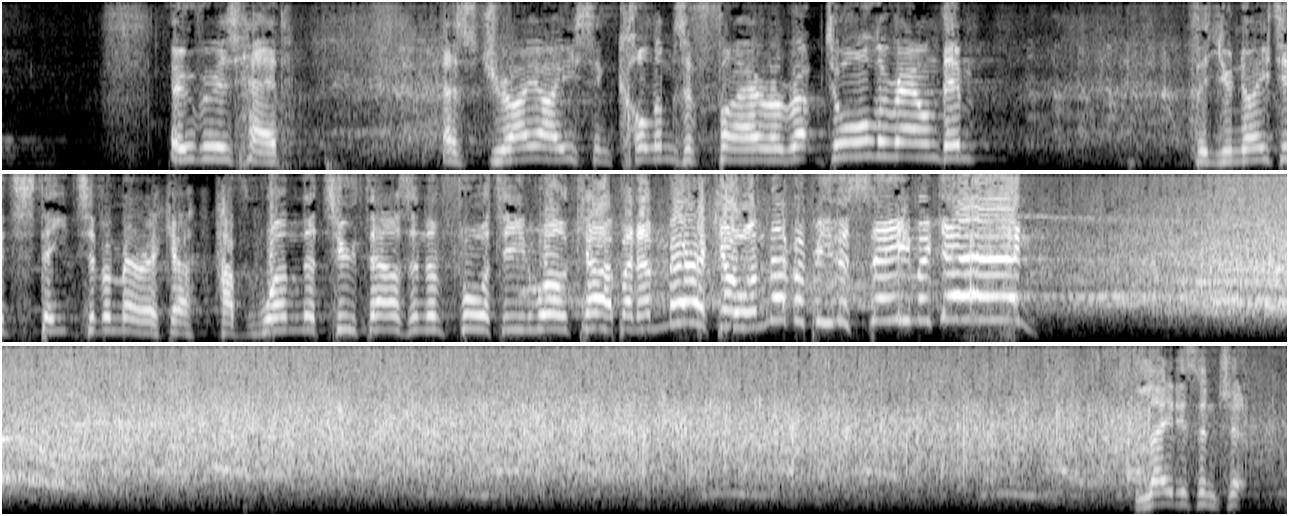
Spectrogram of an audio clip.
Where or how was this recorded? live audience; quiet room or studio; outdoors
live audience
